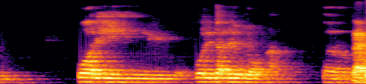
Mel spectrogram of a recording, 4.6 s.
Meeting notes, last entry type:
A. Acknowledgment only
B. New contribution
A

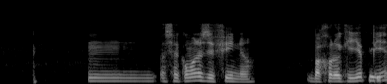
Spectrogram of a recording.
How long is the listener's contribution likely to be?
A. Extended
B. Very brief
A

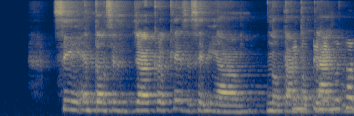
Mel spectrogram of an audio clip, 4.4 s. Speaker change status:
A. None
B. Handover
B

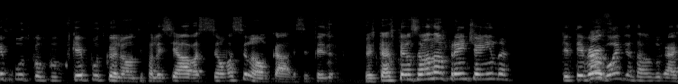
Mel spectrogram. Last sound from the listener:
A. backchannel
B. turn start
A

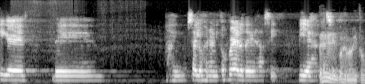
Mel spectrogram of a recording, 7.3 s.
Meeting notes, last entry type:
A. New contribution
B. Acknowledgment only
A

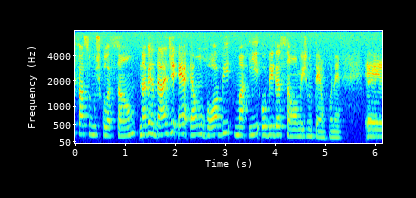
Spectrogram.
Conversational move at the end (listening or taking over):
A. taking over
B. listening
B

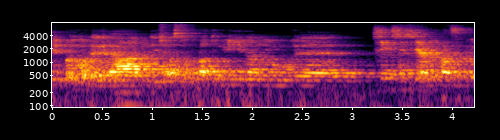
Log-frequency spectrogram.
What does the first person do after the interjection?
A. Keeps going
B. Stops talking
B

